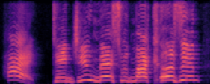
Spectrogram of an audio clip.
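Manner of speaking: put-on high, slow menacing kid voice; scary big kid. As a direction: confront him like an oversized playground bully. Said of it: "scary kid comes up to me".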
